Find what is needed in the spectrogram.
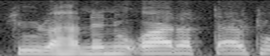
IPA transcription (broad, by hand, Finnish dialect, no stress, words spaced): syːlːæhæn ne ny ɑiɾɑt tæyty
